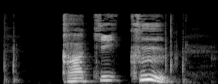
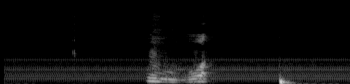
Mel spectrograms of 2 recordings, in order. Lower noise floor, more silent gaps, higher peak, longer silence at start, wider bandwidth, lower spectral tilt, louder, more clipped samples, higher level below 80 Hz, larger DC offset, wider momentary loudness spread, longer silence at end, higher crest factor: second, -42 dBFS vs -55 dBFS; neither; first, 0 dBFS vs -6 dBFS; second, 0.65 s vs 1.45 s; about the same, 11.5 kHz vs 11 kHz; second, -4.5 dB/octave vs -9 dB/octave; first, -15 LUFS vs -30 LUFS; neither; second, -52 dBFS vs -42 dBFS; neither; second, 9 LU vs 26 LU; second, 0.35 s vs 0.55 s; second, 16 dB vs 26 dB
